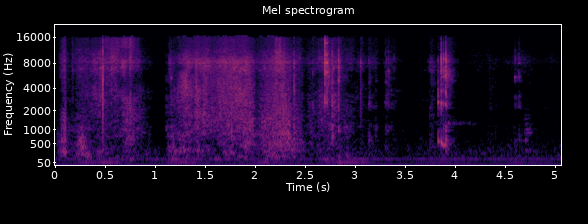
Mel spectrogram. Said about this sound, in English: I hear a lot of shuffling over there. I don't know if it's your mic or... Oh, you know what it is. Hold on. Yeah, it is my mic.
